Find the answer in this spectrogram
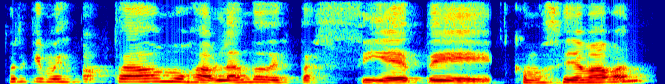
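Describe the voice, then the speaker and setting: A woman's voice: medium pitch, brisk. Woman host asking easy questions. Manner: friendly, conversational questions. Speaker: podcast host. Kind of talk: casual podcast conversation.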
